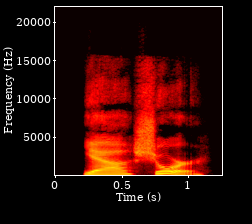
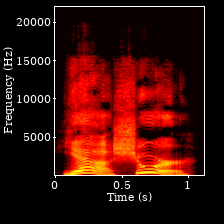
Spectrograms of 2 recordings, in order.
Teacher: if someone says, Yeah, sure. in a flat tone, it might mean they're not really interested. But if they say, Yeah, sure. with excitement, it's genuine agreement. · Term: intonation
